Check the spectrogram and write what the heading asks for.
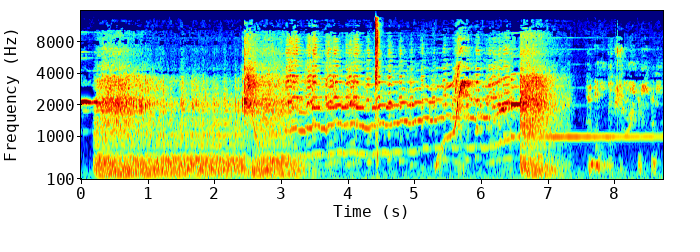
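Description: Cartoon soundtrack playing from a tablet: music with sound effects. A rising glide comes about five and a half seconds in, and there are two short bursts of hiss, one near the middle and one past it.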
